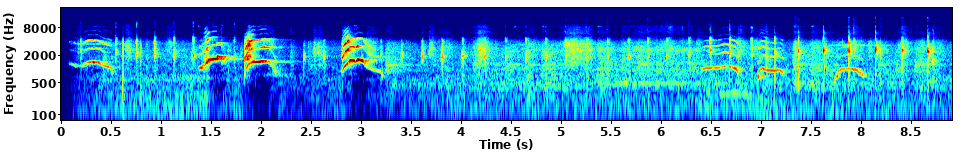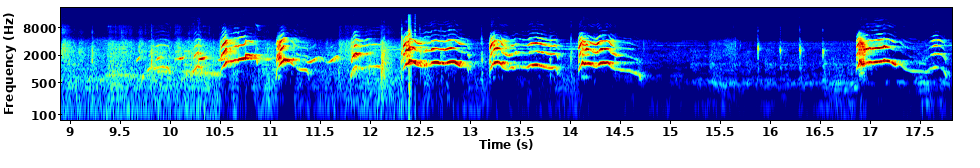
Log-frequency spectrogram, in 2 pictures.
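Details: German Spitz puppy in Guwahati, Assam, whimpering indoors: high, thin, wavering whines that bend up and down, coming in short bursts, with a longer busy run of overlapping cries before a brief quiet gap and a final whine.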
